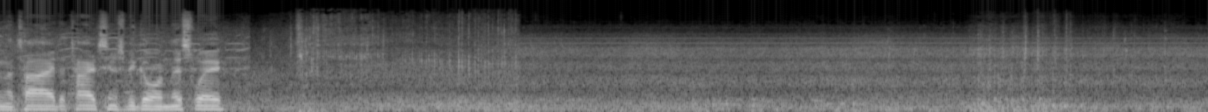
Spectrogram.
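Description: Gentle waves wash below, outdoors in light wind.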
